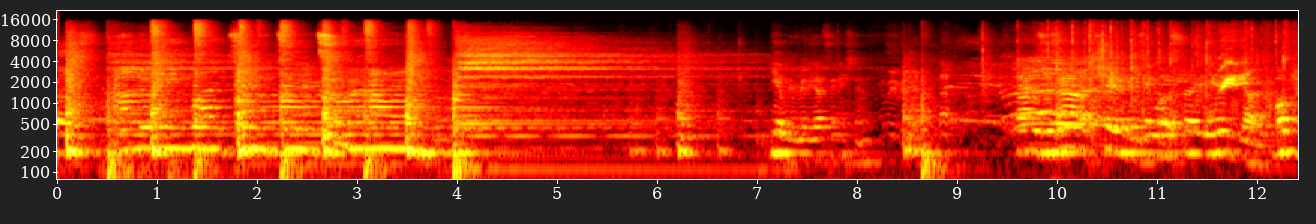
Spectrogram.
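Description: Live rock band's drum kit and electric guitar closing out a song. Evenly spaced drum strokes over held guitar chords run for about four seconds and end on a final hit whose ringing slowly fades. One more drum hit comes near the nine-second mark, and voices follow near the end.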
